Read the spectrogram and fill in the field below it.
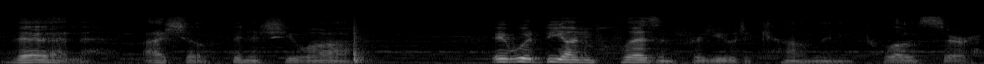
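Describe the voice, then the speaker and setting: A man's voice: takes it slowly, music in the background, lightly acted. Haughty demigod king , a man voicing him. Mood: cold. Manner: haughty, mocking, trying to sound deep. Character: arrogant scornful male demigod king. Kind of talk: fan reading of a visual novel.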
